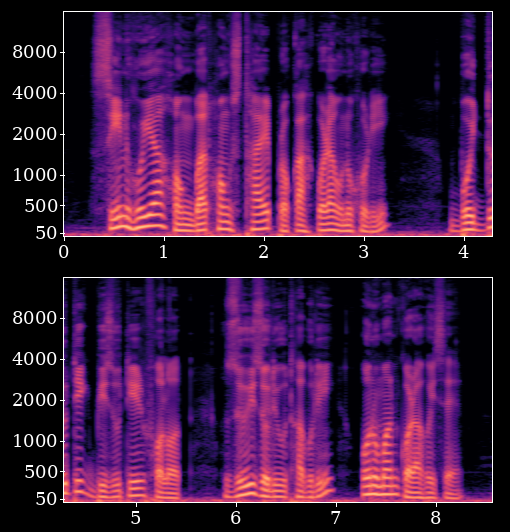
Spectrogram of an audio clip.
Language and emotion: Assamese, neutral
